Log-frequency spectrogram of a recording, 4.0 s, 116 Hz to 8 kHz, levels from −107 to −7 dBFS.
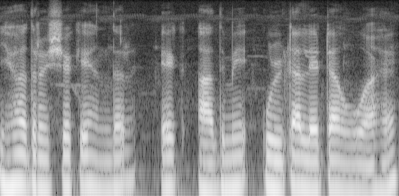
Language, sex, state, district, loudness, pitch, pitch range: Hindi, male, Bihar, Araria, -21 LUFS, 130 Hz, 125-140 Hz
